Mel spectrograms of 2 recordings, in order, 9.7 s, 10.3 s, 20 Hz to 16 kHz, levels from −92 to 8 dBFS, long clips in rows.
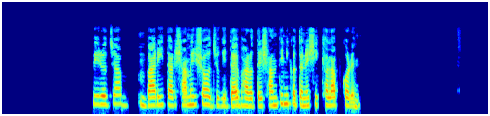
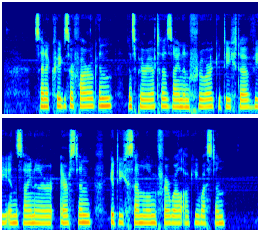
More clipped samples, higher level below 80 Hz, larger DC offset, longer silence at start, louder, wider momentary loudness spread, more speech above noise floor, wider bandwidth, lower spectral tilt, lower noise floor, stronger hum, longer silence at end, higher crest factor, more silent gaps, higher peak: neither; second, -72 dBFS vs -64 dBFS; neither; first, 1.85 s vs 0.65 s; first, -23 LUFS vs -26 LUFS; about the same, 8 LU vs 6 LU; first, over 68 dB vs 48 dB; second, 7.8 kHz vs 11.5 kHz; about the same, -4 dB/octave vs -5 dB/octave; first, under -90 dBFS vs -73 dBFS; neither; first, 2.55 s vs 0.7 s; first, 22 dB vs 16 dB; first, 2.55-2.72 s vs none; first, -4 dBFS vs -10 dBFS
